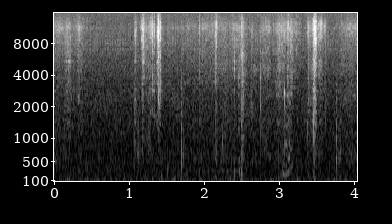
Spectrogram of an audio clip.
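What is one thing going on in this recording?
A foil card wrapper crinkles.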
